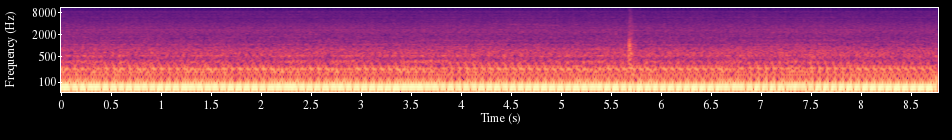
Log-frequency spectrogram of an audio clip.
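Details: 1986 Pontiac Fiero SE V6 with known high idle problem, cold start; steady low drone at 1,220 rpm per timing-light tach, no stumble, slowly easing down; owner suspects vacuum leak, idle control or sensor issue: high idle.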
